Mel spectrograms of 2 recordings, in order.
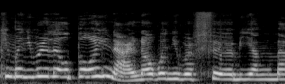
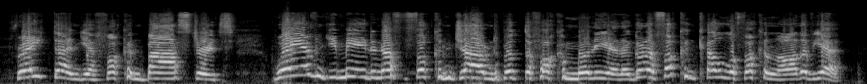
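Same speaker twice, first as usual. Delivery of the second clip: put-on Irish accent, swearing rant; 3 semitones higher than usual. Acting out the Irish head berating people around the table, Irish accent. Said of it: "begin with the Irish head".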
